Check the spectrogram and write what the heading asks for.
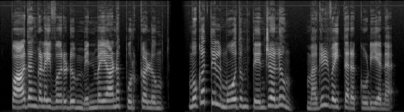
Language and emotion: Tamil, happy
